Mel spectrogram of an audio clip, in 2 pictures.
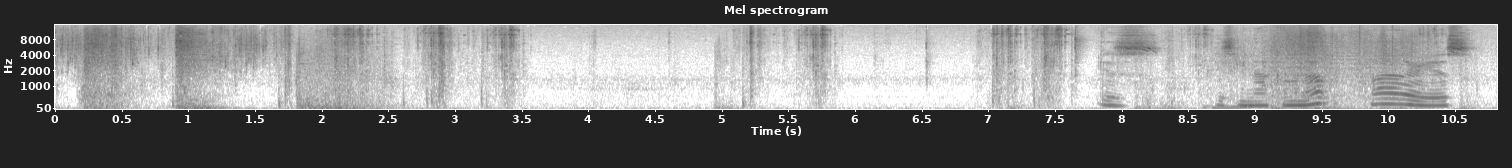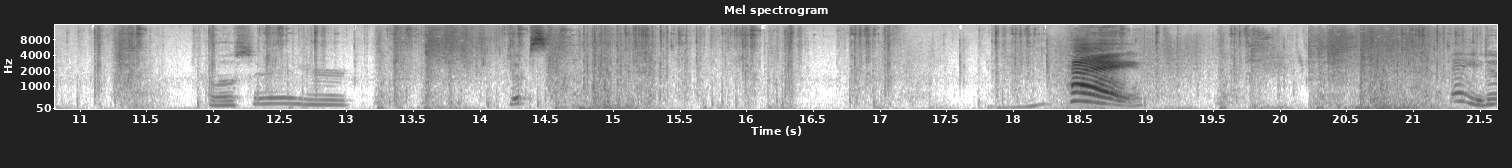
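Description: A sword strikes with a heavy clash.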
